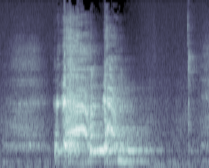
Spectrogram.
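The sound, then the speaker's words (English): A person coughs twice in quick succession, harsh, the second cough slightly weaker, followed by a faint throat noise after a short pause. “So I've got a bit of a cough tonight.”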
